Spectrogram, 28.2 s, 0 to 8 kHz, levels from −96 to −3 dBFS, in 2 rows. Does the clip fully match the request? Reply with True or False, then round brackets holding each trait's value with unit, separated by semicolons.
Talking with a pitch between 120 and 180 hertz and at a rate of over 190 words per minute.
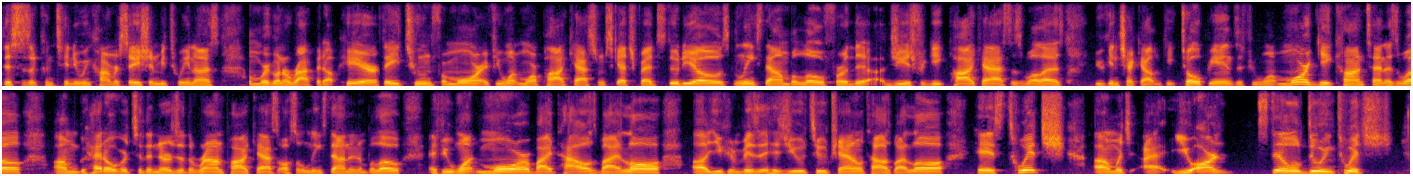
True (135 Hz; 205 wpm)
